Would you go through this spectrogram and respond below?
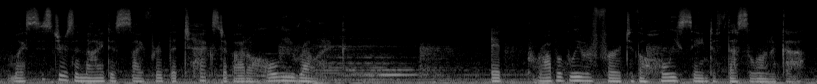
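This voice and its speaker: An actress playing a wry female detective working alone in a noir visual novel, with a dry, deliberate delivery. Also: low-pitched, natural voice. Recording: game music playing behind the voice.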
